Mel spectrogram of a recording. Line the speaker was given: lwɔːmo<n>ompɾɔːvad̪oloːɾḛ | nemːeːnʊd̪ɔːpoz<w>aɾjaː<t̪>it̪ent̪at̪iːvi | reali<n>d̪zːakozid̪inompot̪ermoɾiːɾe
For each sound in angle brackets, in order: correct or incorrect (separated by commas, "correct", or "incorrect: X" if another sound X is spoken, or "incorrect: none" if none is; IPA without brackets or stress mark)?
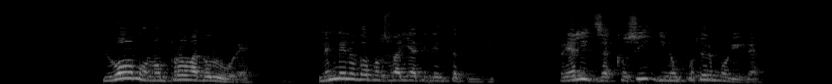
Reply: correct, incorrect: v, correct, incorrect: none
